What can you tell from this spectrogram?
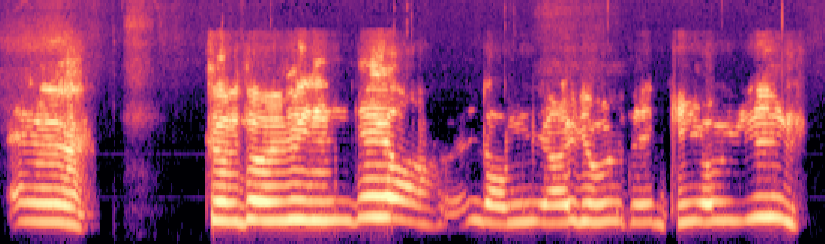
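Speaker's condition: Cerebral palsy; present from birth, brain oxygen deprivation, heart not beating at delivery, mild; difficulty with fine motor movements like zippers, shoelaces, buttons, uses adapted rifle

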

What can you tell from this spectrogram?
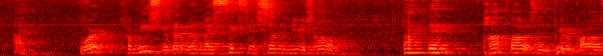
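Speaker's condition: Cerebral palsy; speech

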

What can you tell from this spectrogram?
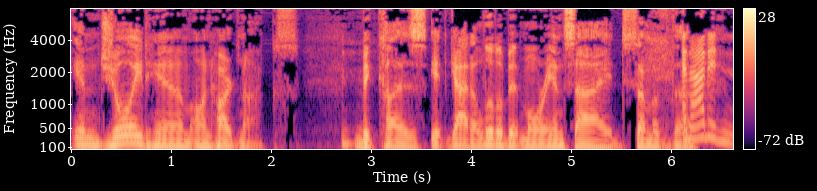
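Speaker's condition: No condition

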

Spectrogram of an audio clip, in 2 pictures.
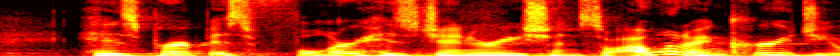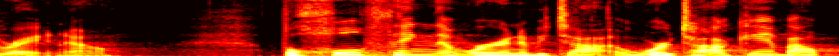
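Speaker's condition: No condition

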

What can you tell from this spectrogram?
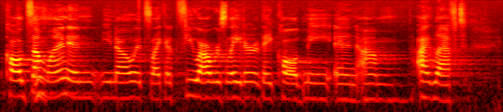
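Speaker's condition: No condition

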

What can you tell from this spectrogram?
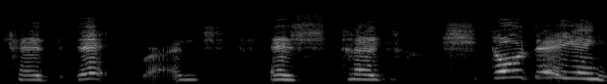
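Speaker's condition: Cerebral palsy; since childhood

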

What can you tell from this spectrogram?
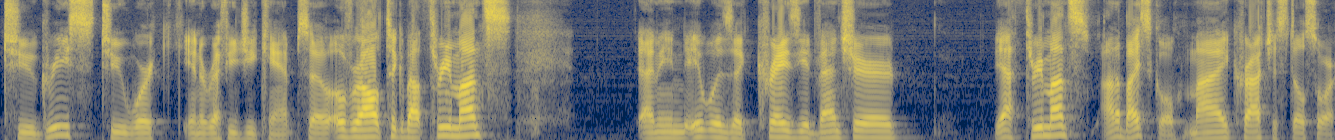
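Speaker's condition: No condition

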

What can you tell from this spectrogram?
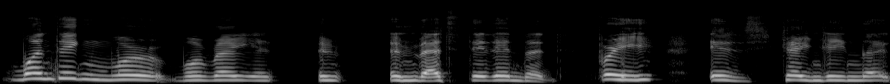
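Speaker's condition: Cerebral palsy with speech impediment

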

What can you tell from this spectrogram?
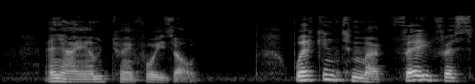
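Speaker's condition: Down syndrome; intellectual disability

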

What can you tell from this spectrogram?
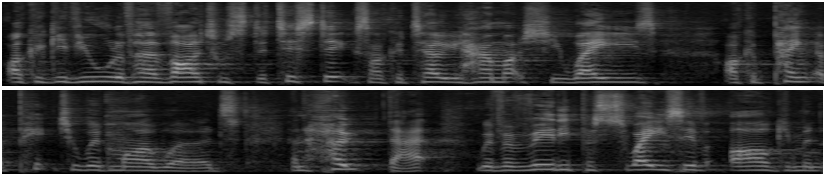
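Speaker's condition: No condition

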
